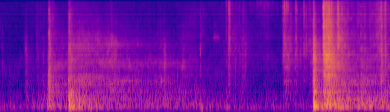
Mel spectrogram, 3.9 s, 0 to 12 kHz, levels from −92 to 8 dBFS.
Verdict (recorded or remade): remade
